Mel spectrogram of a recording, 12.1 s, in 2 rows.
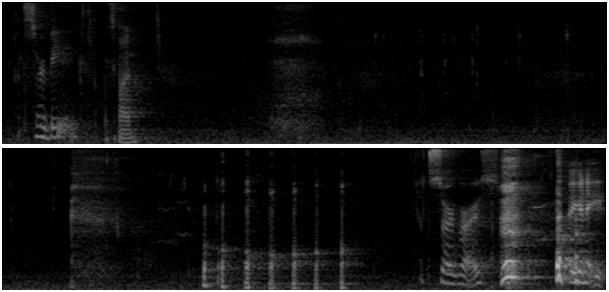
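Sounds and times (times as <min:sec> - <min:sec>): breath: 0:02.6 - 0:03.8, 0:06.8 - 0:07.5
person chewing raw fish: 0:02.9 - 0:08.1.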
